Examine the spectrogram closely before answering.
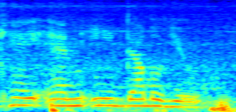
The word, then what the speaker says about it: knew: and that old friend k-n-e-w knew the present form of new is no it's like come and came the vowel changes and if you're an Indonesian and aren't thinking about the past it's so easy to read that no or come when it should be new or came be on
